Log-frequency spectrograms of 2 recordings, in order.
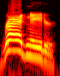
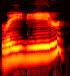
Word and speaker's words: radiator: be a texan thing radinator oh yeah you say it correctly radiator radiator right okay what what does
